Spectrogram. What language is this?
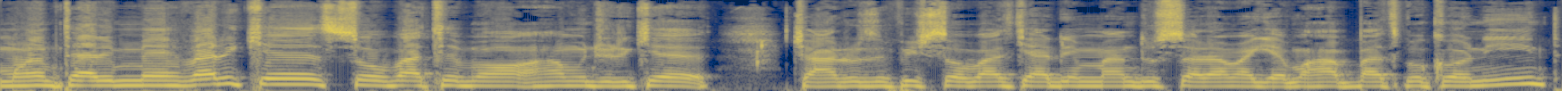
Persian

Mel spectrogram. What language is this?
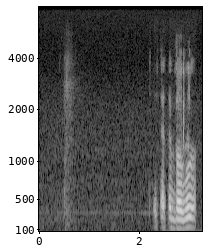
Marathi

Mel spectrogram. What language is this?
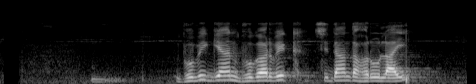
Nepali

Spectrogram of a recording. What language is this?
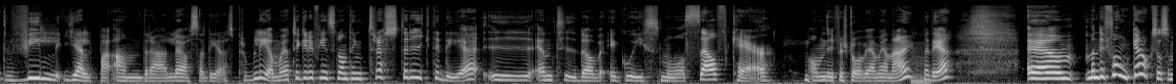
Swedish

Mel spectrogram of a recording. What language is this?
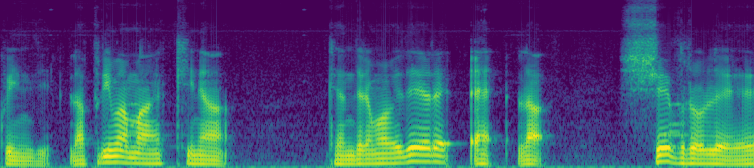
Italian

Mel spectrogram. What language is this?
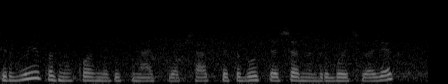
Russian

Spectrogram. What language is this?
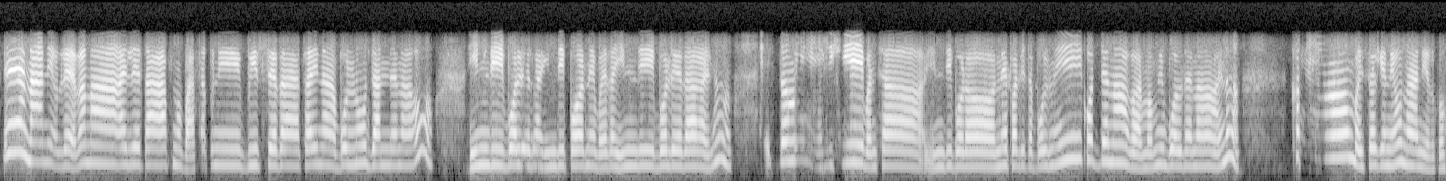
Nepali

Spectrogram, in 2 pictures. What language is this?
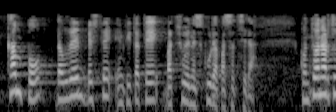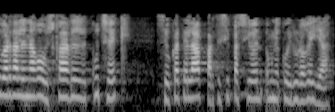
Basque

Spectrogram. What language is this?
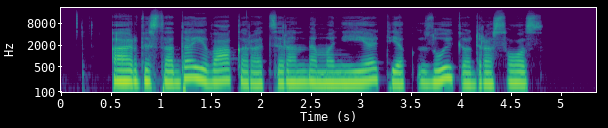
Lithuanian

